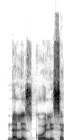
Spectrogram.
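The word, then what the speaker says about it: nullish coalescing: अब हम समझते हैं लास्ट ऑपरेटर जो हमारे पास था, नलिस कोएलिशन ऑपरेटर। अब थोड़ा इसका नेम वियर्ड है और थोड़ा प्रोनाउंसिएशन में भी डिफ़िकल्टी आ सकती है, लेकिन इसको ऐसे ही बोलते हैं, तो हम इसको शॉर्ट में नलिस भी बोल सकते हैं।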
